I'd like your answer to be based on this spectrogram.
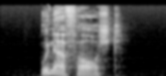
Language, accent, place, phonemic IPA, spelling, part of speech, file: German, Germany, Berlin, /ˈʊnʔɛɐ̯ˌfɔʁʃt/, unerforscht, adjective, De-unerforscht.ogg
- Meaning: unexplored, uncharted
